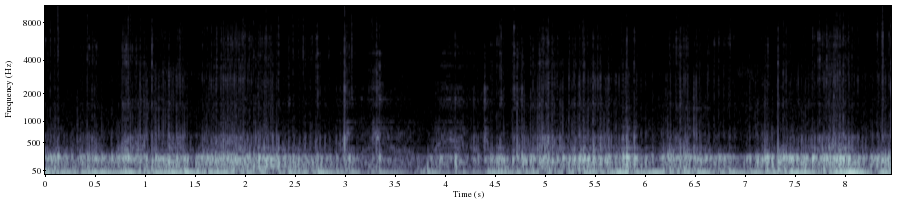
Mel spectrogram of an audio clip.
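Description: Long painted nails and fingertips rub and scratch both sides of the hollow metal mesh grille on a black Blue Yeti USB microphone. The result is a steady, muffled low rumble full of scratchy friction, dipping quieter for a moment midway before building back up.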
